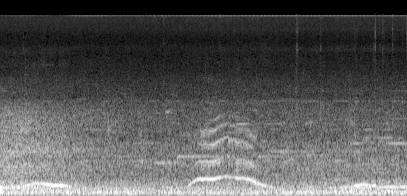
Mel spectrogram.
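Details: Garden cat playing with a grasshopper gives three drawn-out, arching meows, one short, one longer and bending down at its end, and a brief closing mew, over a steady low background hum.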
